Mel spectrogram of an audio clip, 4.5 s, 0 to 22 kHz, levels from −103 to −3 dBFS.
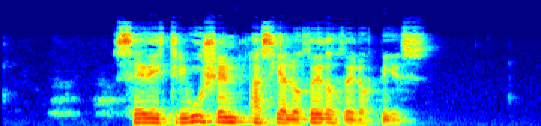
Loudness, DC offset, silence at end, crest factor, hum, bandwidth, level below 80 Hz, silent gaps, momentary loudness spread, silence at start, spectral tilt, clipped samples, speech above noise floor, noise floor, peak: -19 LUFS; under 0.1%; 1 s; 20 dB; none; 11 kHz; -56 dBFS; none; 11 LU; 0.95 s; -3.5 dB/octave; under 0.1%; 60 dB; -80 dBFS; -2 dBFS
